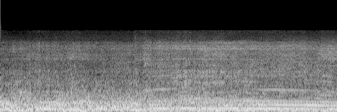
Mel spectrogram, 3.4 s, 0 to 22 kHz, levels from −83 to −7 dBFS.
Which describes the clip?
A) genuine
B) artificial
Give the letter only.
B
